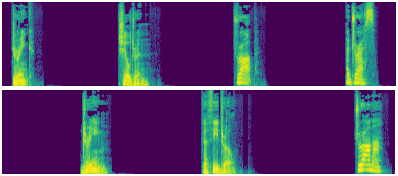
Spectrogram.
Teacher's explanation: D plus R sounds almost like dr sound. When the D is followed by an R, the D changes and becomes an almost j.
